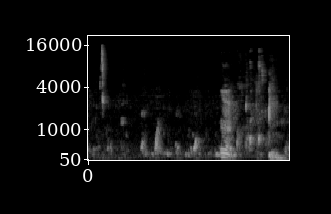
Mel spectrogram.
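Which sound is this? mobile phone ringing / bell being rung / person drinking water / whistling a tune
person drinking water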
